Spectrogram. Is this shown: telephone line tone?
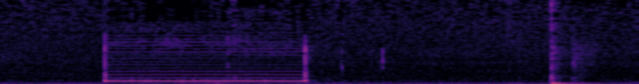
yes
